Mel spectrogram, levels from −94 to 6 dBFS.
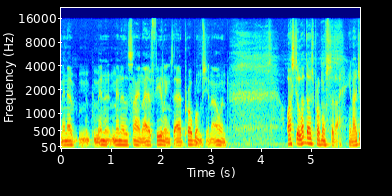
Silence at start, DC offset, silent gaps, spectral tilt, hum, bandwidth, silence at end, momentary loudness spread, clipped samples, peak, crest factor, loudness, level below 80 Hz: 0 s; under 0.1%; none; -6 dB/octave; none; 16 kHz; 0 s; 15 LU; under 0.1%; 0 dBFS; 16 dB; -16 LUFS; -44 dBFS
